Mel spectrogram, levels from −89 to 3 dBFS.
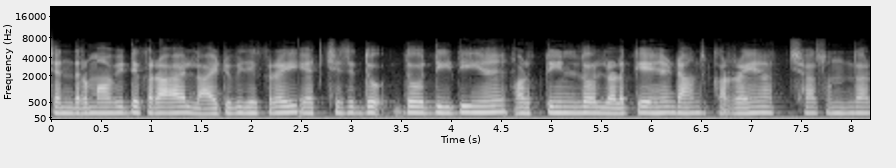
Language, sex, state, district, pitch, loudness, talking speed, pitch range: Hindi, female, Uttar Pradesh, Jalaun, 170 Hz, -19 LUFS, 210 wpm, 165-175 Hz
